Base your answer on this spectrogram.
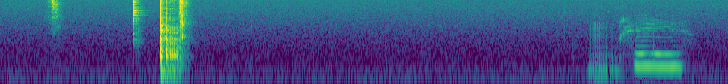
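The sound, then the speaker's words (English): Scissors snip through crochet yarn in a few short, faint cuts separated by quiet pauses. “Well, I cut it, and so not frogging that yarn ever again.”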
